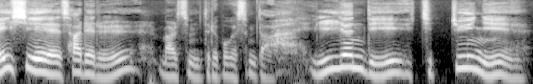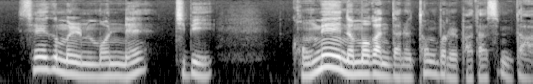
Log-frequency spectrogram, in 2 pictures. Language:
Korean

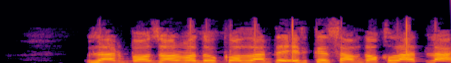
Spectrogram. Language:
Uzbek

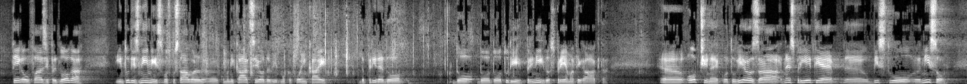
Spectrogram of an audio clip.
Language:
Slovenian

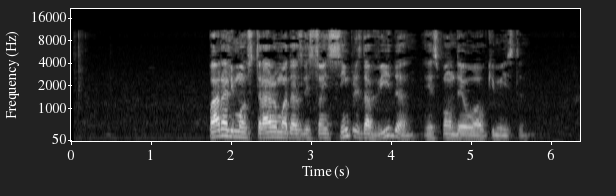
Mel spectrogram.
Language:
Portuguese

